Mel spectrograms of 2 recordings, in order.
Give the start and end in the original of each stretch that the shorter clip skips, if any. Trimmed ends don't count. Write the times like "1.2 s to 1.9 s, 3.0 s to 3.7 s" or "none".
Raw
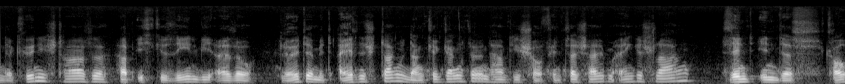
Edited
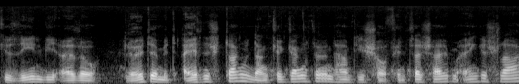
none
